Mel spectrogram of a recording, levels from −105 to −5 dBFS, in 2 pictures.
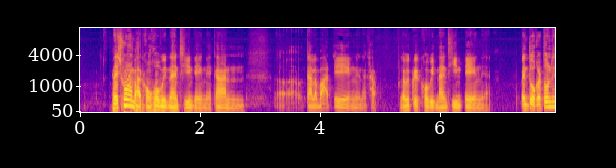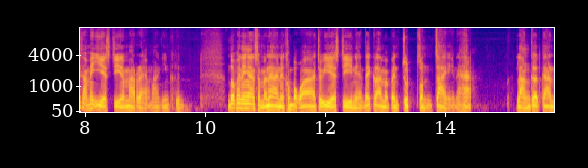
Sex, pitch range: male, 80-115 Hz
